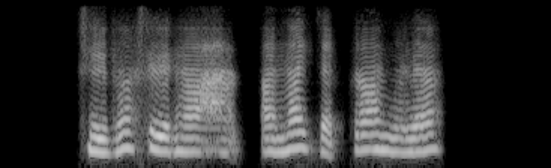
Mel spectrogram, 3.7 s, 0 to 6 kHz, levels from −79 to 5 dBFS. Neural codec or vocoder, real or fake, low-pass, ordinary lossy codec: codec, 16 kHz, 0.5 kbps, FreqCodec, smaller model; fake; 5.4 kHz; none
